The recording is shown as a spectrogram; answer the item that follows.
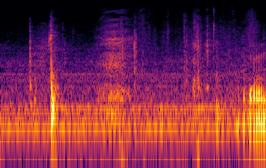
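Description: Pokémon trading cards being handled: a light tap about half a second in, then soft rustling as the stack is gathered up.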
